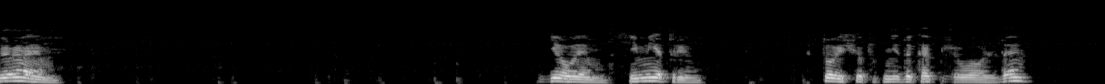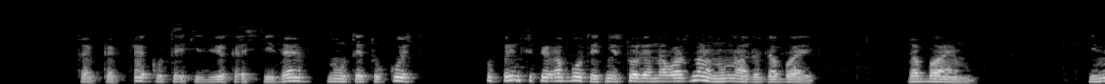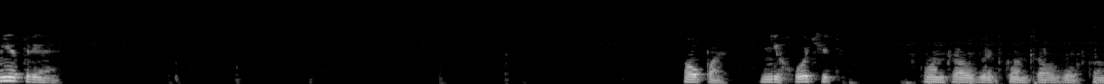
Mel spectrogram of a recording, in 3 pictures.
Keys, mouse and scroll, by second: 0.9 click, 1.5 shift+click, 2.3 shift+click, 3.3 shift+click, 5.3-6.4 right drag, 7.8 shift+middle click, 8.2 middle click, 9.7 shift+middle click, 14.7 click, 19.8-22.0 right drag, 24.0 middle click, 25.3 click, 26.7 right click, 32.2 ctrl+z.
